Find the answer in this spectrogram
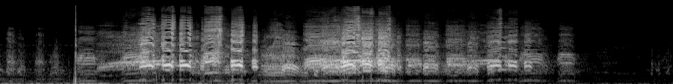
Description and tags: cibolo geese04
Geese honking at Cibolo Creek Ranch in west Texas.
animal, geese, honking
